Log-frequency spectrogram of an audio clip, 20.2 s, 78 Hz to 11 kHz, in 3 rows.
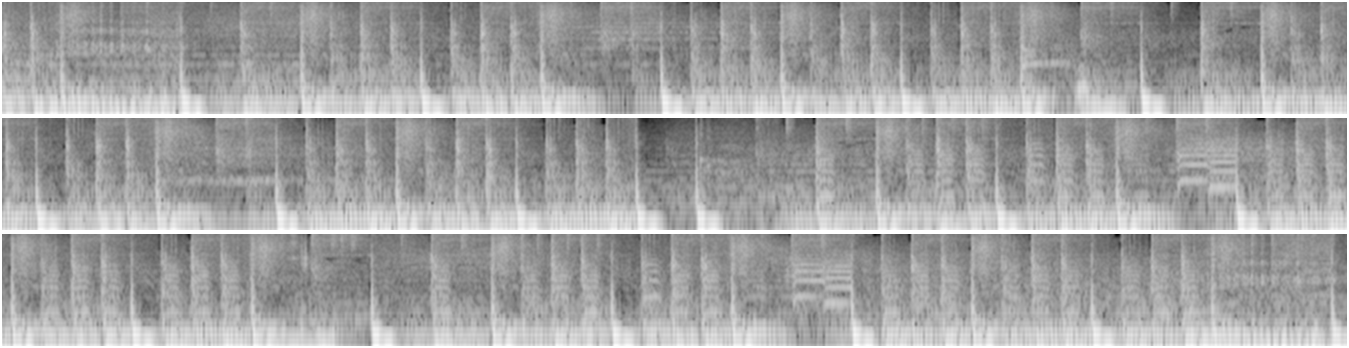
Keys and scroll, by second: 19.8 F3.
